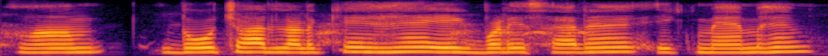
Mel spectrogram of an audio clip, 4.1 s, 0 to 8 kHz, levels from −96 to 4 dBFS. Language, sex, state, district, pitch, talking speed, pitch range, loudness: Hindi, male, Madhya Pradesh, Bhopal, 225 Hz, 175 wpm, 220-240 Hz, -15 LUFS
